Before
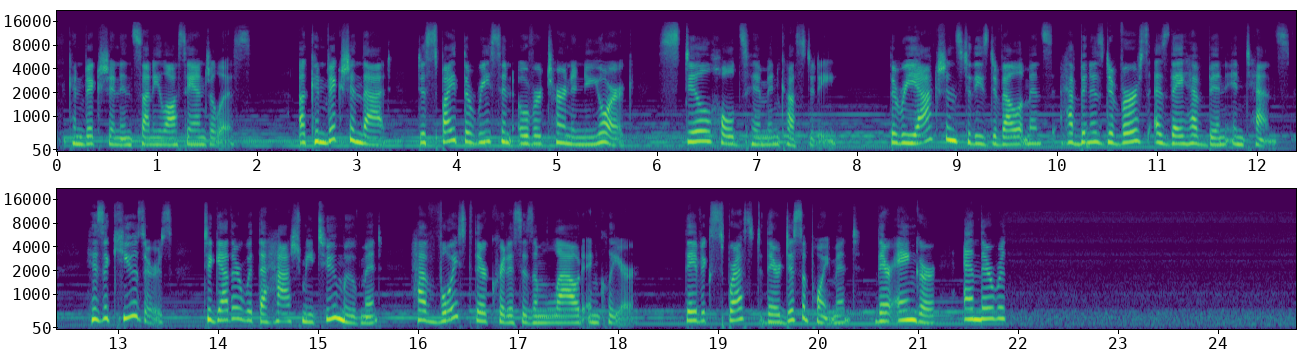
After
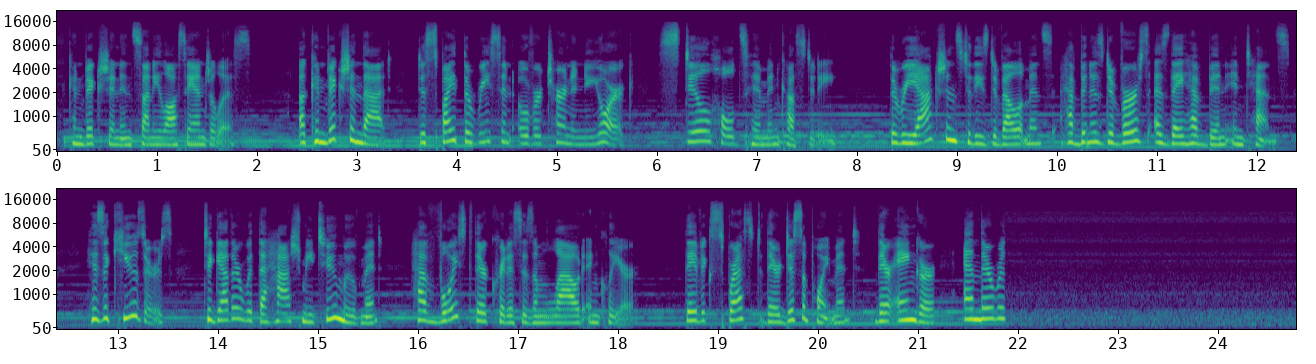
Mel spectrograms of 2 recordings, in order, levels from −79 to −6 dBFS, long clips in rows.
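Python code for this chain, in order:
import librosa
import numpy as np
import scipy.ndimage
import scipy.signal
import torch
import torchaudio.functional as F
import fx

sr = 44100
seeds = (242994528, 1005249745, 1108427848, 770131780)

y = fx.low_shelf(x, sr, hz=400.0, db=-9.5, at=(4.15, 6.87))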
